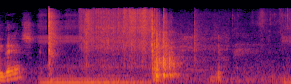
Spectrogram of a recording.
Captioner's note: static buzzing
